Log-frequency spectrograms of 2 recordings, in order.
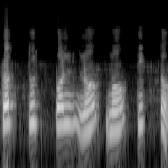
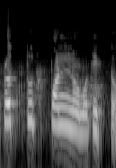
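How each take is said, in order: First: প্রত্যুৎপন্নমতিত্ব very slow, syllable by syllable; syllable demo ahead of counting them; syllable split. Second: প্রত্যুৎপন্নমতিত্ব said slowly and carefully; slow model of a long word; slow careful reading. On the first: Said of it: "এক, দুই". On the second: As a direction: read প্রত্যুৎপন্নমতিত্ব slowly for the class. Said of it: "একটি বড় শব্দ তোমাদেরকে দিয়েছি". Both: Shown as a demonstration.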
